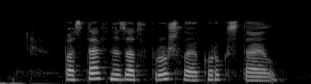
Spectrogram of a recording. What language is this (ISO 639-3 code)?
rus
